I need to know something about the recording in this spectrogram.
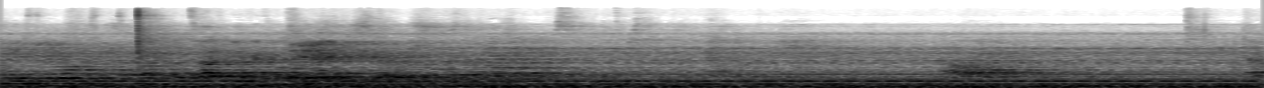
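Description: A racket strikes a shuttlecock with a sharp pop.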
